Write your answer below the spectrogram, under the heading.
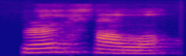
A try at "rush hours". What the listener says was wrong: Please pronounce hours. Rush hours.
